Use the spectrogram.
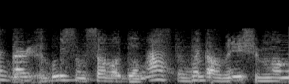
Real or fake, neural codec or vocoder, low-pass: fake; codec, 44.1 kHz, 0.9 kbps, DAC; 5.4 kHz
